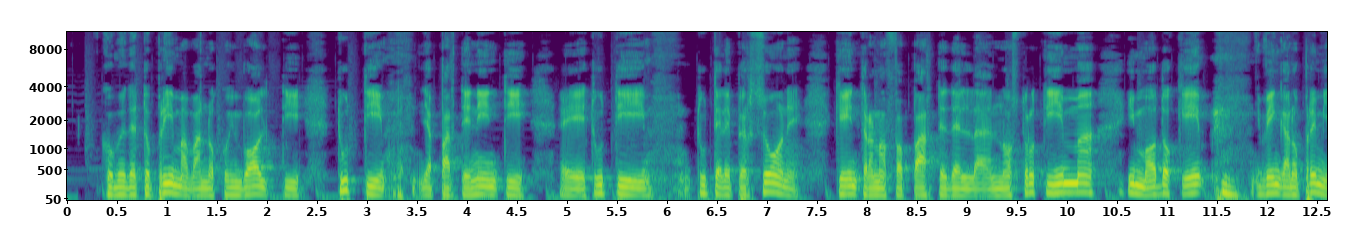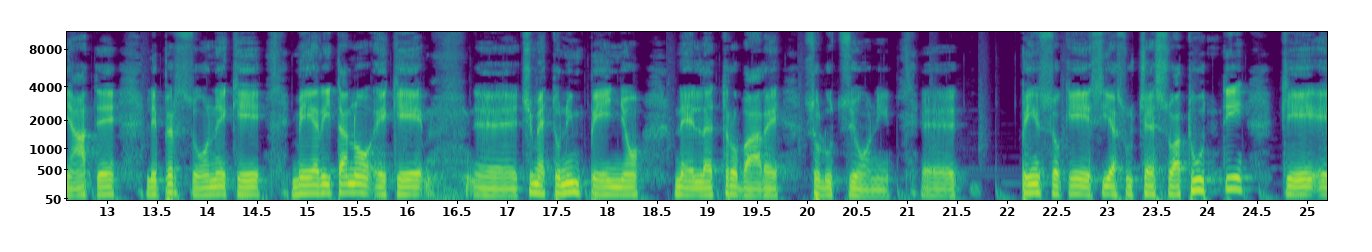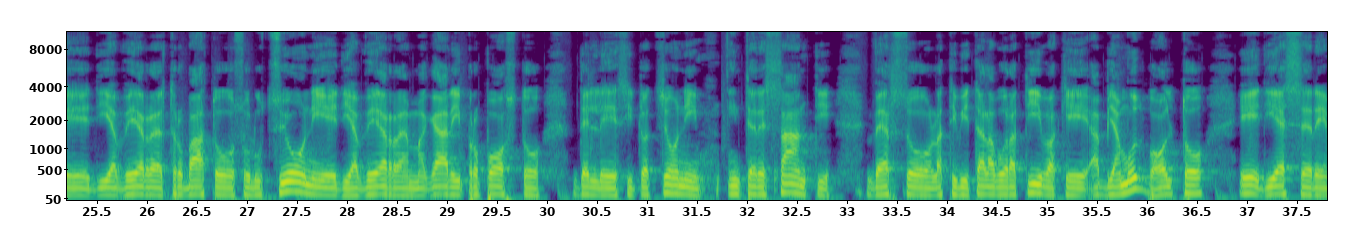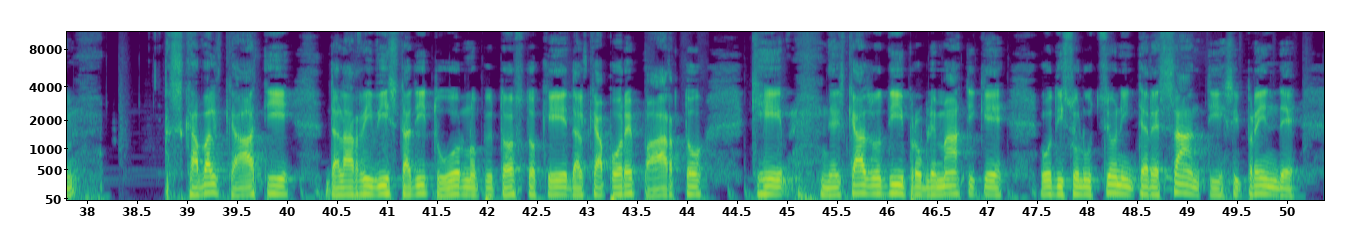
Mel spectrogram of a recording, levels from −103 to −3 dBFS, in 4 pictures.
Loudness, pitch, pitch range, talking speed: -21 LUFS, 105 Hz, 95-115 Hz, 105 wpm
